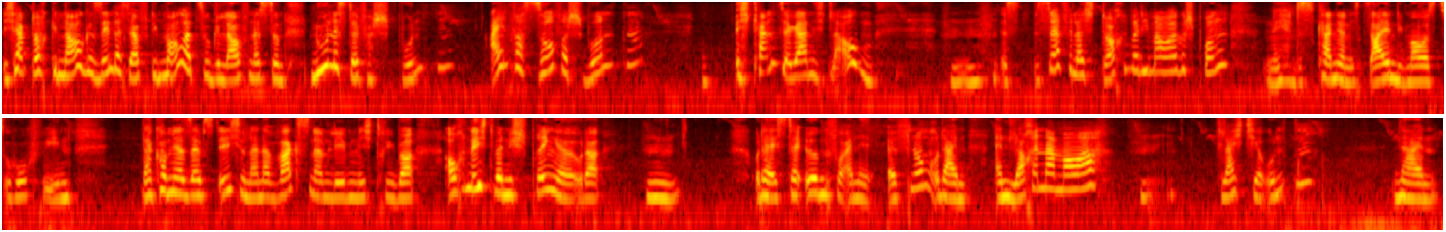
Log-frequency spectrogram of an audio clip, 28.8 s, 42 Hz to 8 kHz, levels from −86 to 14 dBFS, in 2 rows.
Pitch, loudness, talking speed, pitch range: 230 Hz, -21 LUFS, 180 wpm, 205-295 Hz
